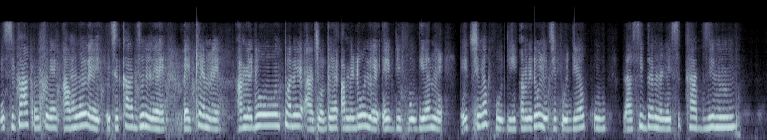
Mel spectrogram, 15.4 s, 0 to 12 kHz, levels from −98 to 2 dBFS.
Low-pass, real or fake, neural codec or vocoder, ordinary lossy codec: 7.2 kHz; fake; codec, 16 kHz, 1 kbps, FreqCodec, smaller model; AAC, 32 kbps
